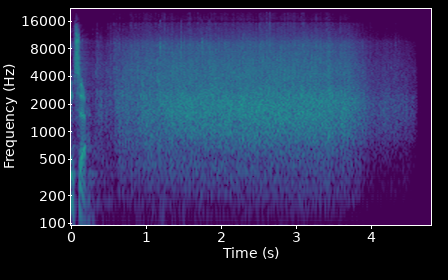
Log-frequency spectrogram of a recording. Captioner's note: audience applause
